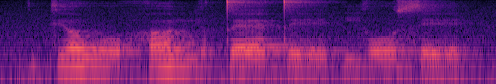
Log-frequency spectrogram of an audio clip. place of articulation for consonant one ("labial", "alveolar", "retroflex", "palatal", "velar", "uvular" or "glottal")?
velar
